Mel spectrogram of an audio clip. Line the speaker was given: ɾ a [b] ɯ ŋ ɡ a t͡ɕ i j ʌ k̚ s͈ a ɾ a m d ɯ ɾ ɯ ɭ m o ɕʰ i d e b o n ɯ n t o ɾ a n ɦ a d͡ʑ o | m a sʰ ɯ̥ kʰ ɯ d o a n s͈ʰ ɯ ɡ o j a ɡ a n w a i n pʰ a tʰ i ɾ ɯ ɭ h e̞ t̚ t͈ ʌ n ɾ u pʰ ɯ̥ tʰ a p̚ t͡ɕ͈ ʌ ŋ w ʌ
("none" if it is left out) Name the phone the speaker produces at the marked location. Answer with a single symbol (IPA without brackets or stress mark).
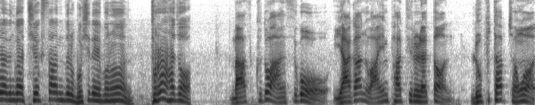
d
